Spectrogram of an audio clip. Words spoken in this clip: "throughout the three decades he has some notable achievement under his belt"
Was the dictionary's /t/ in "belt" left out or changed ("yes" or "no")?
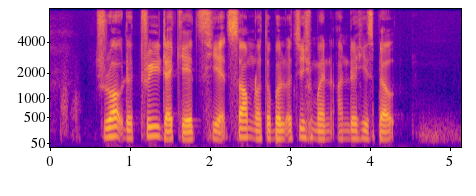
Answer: no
